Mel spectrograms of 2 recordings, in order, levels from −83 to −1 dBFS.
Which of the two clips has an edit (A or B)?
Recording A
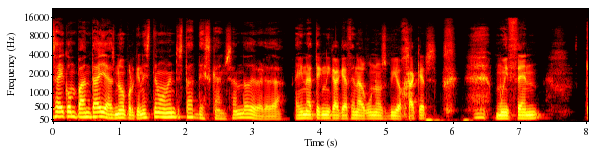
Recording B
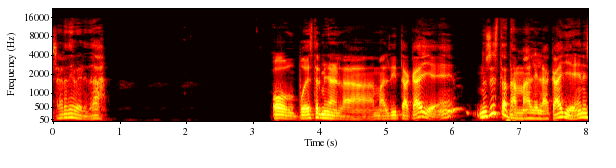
A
